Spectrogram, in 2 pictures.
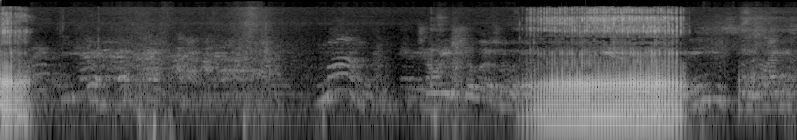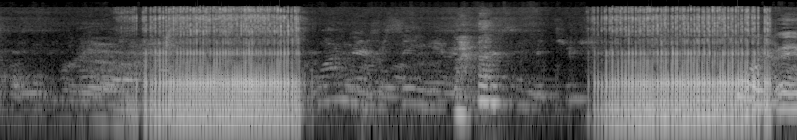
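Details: Three loud, buzzing, rattling snores, each about a second, with softer snuffling breaths between, from a male pug asleep in his owner's lap: loud snoring.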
